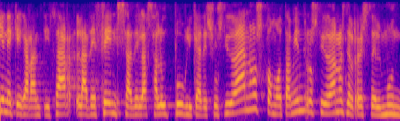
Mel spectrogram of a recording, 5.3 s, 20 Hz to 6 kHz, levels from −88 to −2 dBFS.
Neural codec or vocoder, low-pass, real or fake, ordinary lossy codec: codec, 16 kHz, 8 kbps, FunCodec, trained on Chinese and English, 25 frames a second; 5.4 kHz; fake; none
